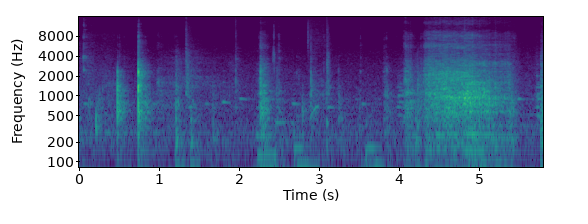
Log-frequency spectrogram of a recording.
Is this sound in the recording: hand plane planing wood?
yes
